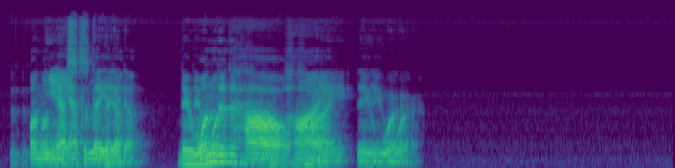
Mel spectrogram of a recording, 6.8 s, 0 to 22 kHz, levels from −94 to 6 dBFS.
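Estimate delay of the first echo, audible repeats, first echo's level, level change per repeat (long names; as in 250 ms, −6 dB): 113 ms, 1, −4.0 dB, repeats not evenly spaced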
